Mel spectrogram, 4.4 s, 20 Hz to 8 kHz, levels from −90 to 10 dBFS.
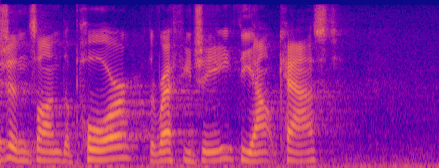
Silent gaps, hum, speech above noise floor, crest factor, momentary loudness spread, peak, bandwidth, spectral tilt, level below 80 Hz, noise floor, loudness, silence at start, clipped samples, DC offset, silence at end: none; none; 20 dB; 22 dB; 8 LU; -2 dBFS; 7.6 kHz; -4 dB/octave; -42 dBFS; -42 dBFS; -21 LUFS; 0 s; under 0.1%; under 0.1%; 0 s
